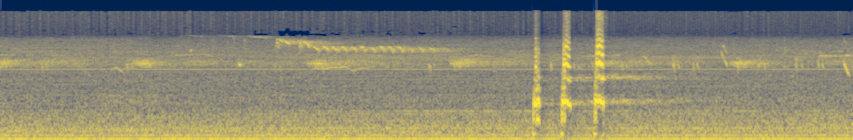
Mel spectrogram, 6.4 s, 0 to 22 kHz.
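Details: White-tailed eagle pair at their nest 35 m up in Nizhnyaya Kama National Park, Russia, before dawn at 03:52 on 10 May 2024: three loud, harsh yelping notes in quick succession over a steady low hum, with a faint high songbird trill behind.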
